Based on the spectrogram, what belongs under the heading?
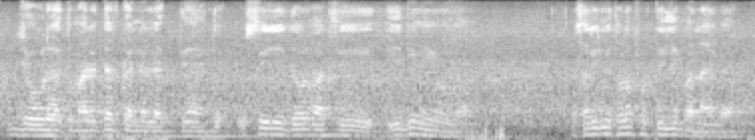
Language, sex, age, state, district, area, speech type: Hindi, male, 45-60, Uttar Pradesh, Lucknow, rural, spontaneous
